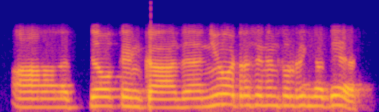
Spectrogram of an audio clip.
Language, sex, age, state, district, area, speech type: Tamil, male, 18-30, Tamil Nadu, Namakkal, urban, conversation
